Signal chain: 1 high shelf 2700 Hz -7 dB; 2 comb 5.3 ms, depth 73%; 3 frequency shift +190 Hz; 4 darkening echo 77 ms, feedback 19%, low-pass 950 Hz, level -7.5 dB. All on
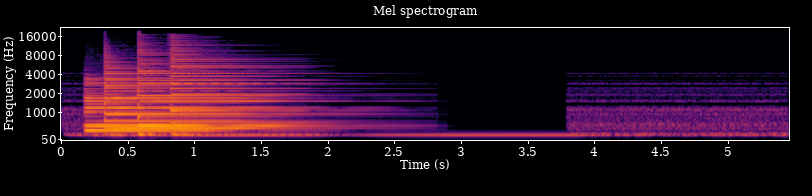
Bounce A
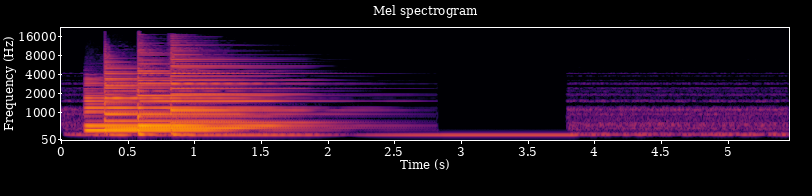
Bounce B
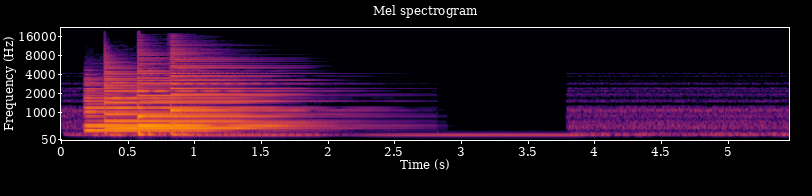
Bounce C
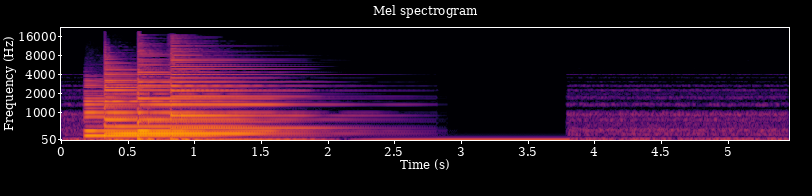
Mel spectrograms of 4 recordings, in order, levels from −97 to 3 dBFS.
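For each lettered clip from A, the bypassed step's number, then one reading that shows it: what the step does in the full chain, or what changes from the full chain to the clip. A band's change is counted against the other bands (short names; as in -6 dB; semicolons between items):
4, echo-to-direct -12.0 dB to none; 2, 1 kHz band +2.5 dB; 3, 500 Hz band -9.5 dB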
